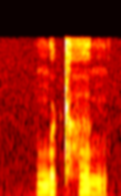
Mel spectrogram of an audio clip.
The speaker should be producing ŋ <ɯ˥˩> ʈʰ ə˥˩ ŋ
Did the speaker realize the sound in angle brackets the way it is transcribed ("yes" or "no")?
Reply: no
